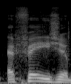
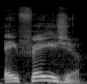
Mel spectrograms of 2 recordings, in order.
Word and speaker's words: aphasia: Spell it to the people. – All right. – A-P-H-A-S-I-A. – Yep. Aphasia. – Aphasia. I think it's aphasia.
